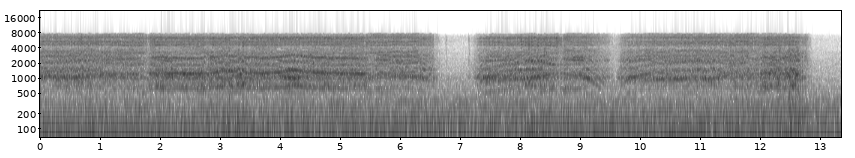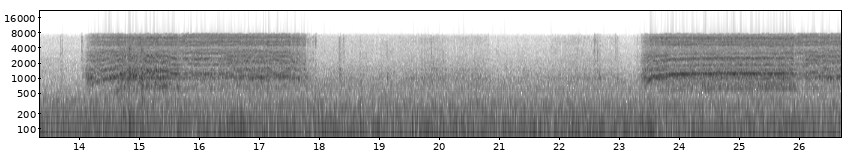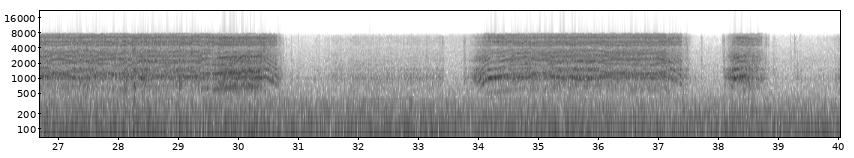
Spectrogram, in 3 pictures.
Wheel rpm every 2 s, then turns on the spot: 160, 160, 160, 80, 110, 150, 50, 140, 130, 20, 10, 50, 160, 160, 160, 40, 20, 140, 100, 20.
12-14 18-22 30-32 38-40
